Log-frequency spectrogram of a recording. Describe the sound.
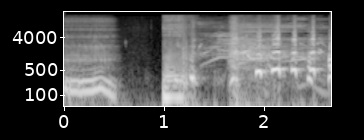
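A voice imitates someone's loud snoring on falling asleep: a buzzy, rasping snore, a short pause, then a louder snorting rattle breaking into rapid choppy bursts, alone.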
